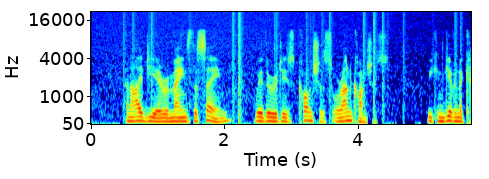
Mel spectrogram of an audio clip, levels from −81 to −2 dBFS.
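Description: A speech clip with overdone noise removal throughout. Noise reduction was set too strong. Bands near the noise estimate are pushed down or cut out. The background drops and breaks up into twinkling specks. Quiet parts of the voice vanish too.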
